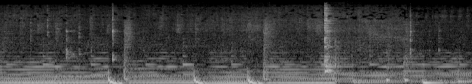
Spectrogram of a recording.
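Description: Colossal scallops hit a pan with garlic, a steady loud sizzle of frying under a low hum, with occasional sharp clicks and scrapes from stirring.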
